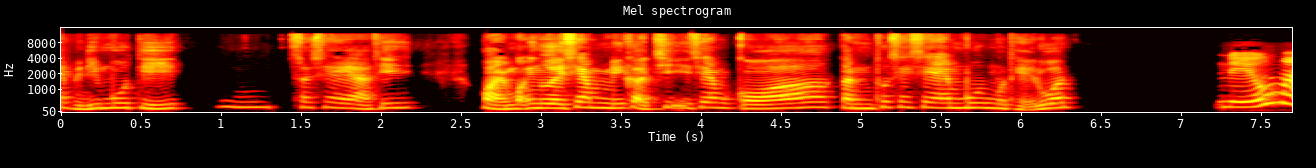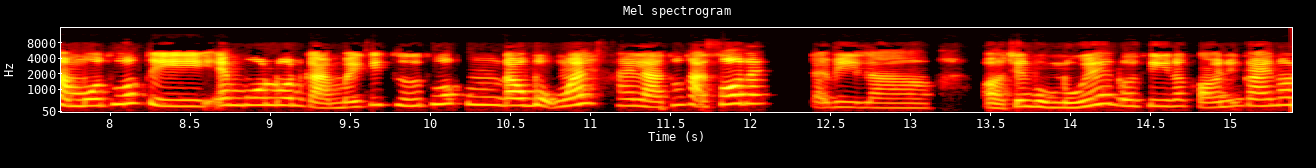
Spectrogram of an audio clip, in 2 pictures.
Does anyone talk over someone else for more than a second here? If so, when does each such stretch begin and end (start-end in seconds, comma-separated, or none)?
none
